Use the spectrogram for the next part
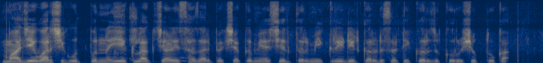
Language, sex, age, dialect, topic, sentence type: Marathi, male, 51-55, Northern Konkan, banking, question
